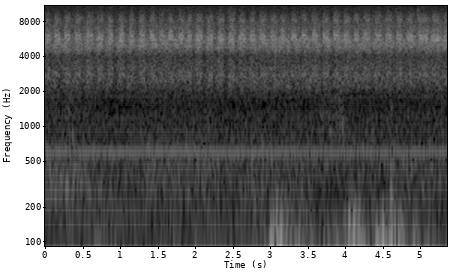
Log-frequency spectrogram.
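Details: Cicadas at Kardamyli in 2013 giving a quieter pulsed high buzz, beating a little over three times per second, with a steady faint hum underneath and a few low knocks.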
